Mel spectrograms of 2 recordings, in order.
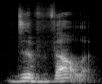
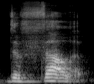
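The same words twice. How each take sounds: Both takes have the same delivery.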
